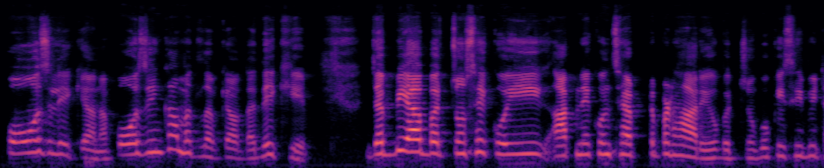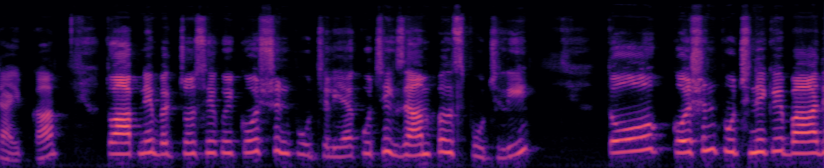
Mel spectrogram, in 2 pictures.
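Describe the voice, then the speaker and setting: A woman's voice: fairly high pitch, animated, normal speed, a bit bright, no room sound, clean studio sound. A woman teacher explaining teaching skills to trainee teachers, who often asks questions and answers them herself and checks that the class understands. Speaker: teacher educator.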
